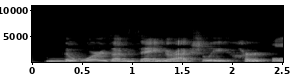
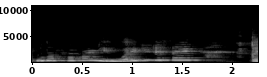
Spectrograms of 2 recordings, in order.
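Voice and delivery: outraged retort; 10 semitones higher than usual. Retold or imitated. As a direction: fire it back at him in disbelief, way up high. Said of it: "I'm like".

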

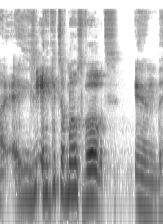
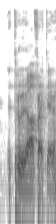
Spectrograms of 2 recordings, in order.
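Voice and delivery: ordinary delivery

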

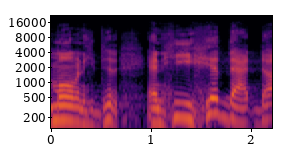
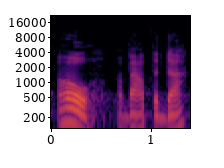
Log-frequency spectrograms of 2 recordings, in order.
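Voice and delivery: soft, low, tender mother, much quieter; gentle mother; 6 semitones lower, 6 dB quieter than usual. Retold or imitated. Mother gently forgiving her tearful son, soft and tender. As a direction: ease the boy's guilt with a hush.

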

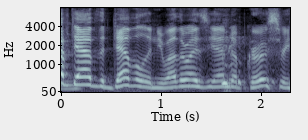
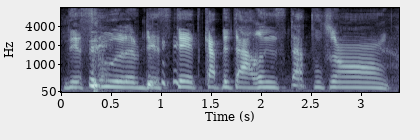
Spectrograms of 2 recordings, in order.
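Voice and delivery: put-on slow, lightly accented French lecturer; hint of a pompous French philosopher, slowly; mock French Foucault; slower than usual. Mocking how Foucault reads, a slow light French accent. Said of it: "read, like, all of Foucault and be like".

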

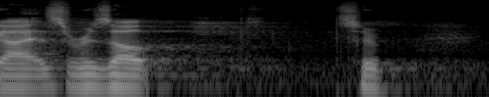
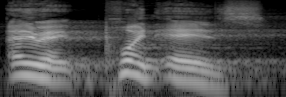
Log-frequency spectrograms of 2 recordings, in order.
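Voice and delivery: ordinary delivery

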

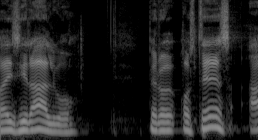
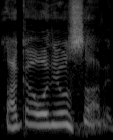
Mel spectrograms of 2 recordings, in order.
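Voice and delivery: higher, drawn-out mock tempting voice; voz engañosa; 9 semitones higher than usual. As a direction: put on the tempter's excuse, high and slow. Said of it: "esa voz que te está diciendo". (voz tentadora, aguda y arrastrada)

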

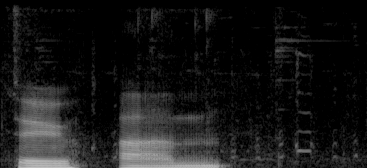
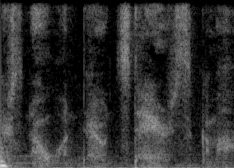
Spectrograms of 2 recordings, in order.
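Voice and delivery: unvoiced whisper from below; 14 dB quieter than usual. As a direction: whisper up urgently.

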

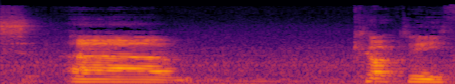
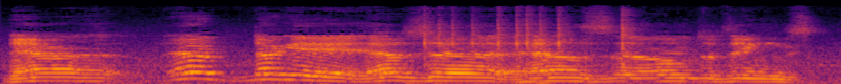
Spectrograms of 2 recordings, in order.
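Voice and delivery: a slipping Texan drawl, higher; Texan accent; 6 semitones higher, slower than usual. Acted. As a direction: try a Texan accent that keeps wobbling. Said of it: "My accent has gone really weird".

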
